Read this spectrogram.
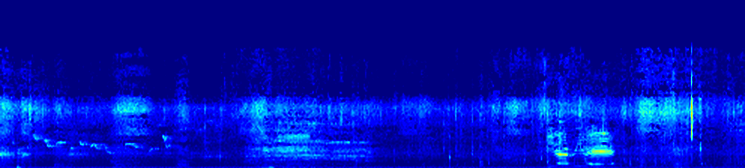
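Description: A pig snuffles and roots in the dirt close by.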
